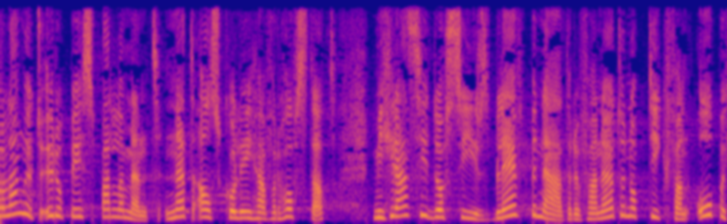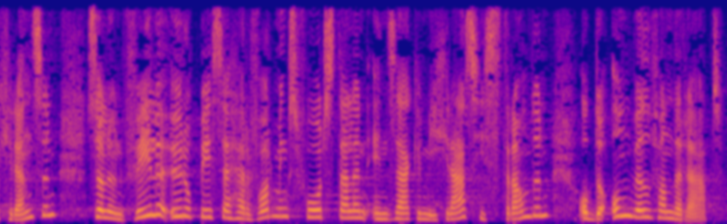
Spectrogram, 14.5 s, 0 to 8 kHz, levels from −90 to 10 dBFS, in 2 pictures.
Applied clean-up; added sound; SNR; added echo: none; none; none; none.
